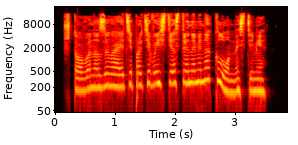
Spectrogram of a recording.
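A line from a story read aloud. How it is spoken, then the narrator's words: Mocking playful tone. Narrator (Russian): спросила насмешливым тоном и, видимо, желая пошалить, баронесса Гахштейн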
